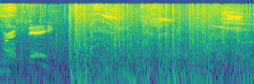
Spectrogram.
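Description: Rapid gunfire rattles nearby.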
